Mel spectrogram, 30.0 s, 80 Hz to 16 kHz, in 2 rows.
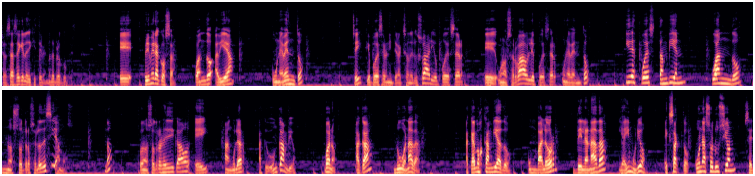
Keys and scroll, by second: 22.3 k, 22.6 Escape, 24.7 shift+v, 28.5 Escape, 29.4-30.0 typing.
